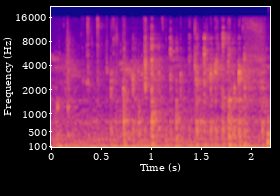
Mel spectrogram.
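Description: Macerated herb oil poured from a glass jar through a cloth-lined strainer into a plastic jug, a steady trickle with small drips.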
